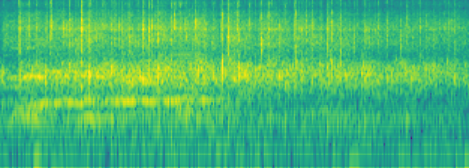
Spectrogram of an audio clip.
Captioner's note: all applauding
